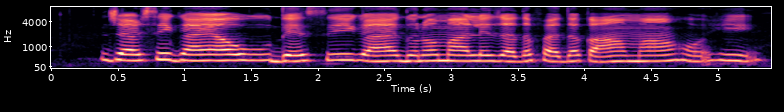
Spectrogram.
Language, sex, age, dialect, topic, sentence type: Chhattisgarhi, female, 18-24, Central, agriculture, question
